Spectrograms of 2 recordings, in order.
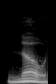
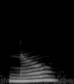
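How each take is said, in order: First: The word is said loudly and forcefully. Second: The word is said softly and weakly. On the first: The speaker calls it right. "Say no with force. Use your diaphragm" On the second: The speaker calls it wrong. "Don't say no"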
